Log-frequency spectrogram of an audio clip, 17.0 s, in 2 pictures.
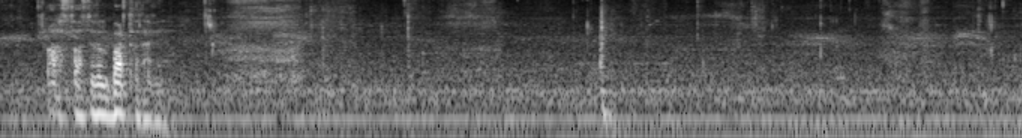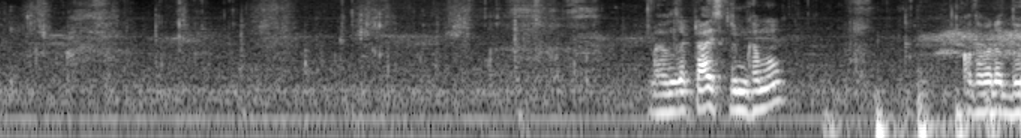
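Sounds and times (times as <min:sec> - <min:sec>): man chewing: 0:01.6 - 0:14.0, 0:15.1 - 0:16.2.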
